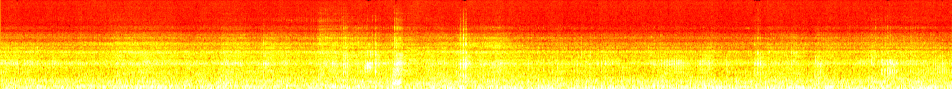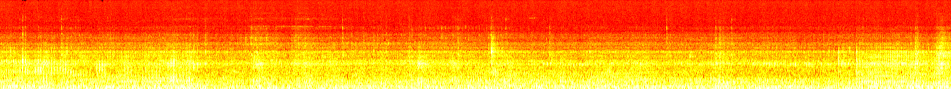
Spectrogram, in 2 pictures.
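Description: Many off-road vehicle engines running together as a column of enduro motorcycles, followed partway through by quad bikes (ATVs), rides slowly past, a steady mixed engine sound with a few short sharp sounds in it.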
